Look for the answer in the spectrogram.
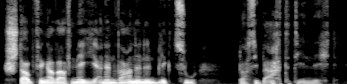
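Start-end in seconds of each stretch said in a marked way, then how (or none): none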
